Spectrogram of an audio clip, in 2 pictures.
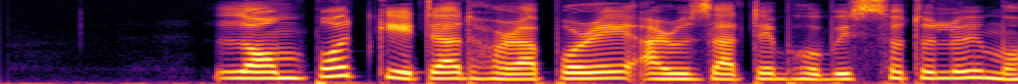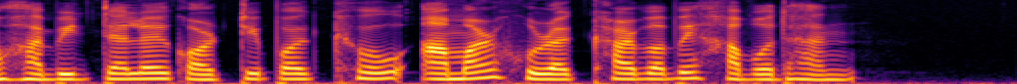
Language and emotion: Assamese, neutral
